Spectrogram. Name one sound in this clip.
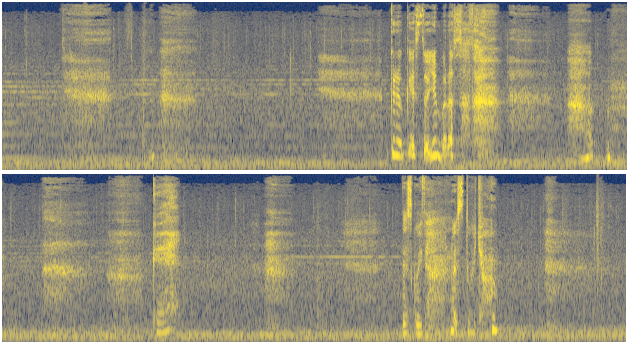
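A young woman speaks softly and tearfully, close by.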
